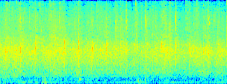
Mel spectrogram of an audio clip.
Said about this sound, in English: Yeah, you can clap. I think that's really cool.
